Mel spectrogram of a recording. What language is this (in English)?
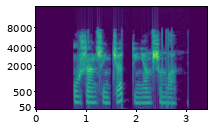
Mari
